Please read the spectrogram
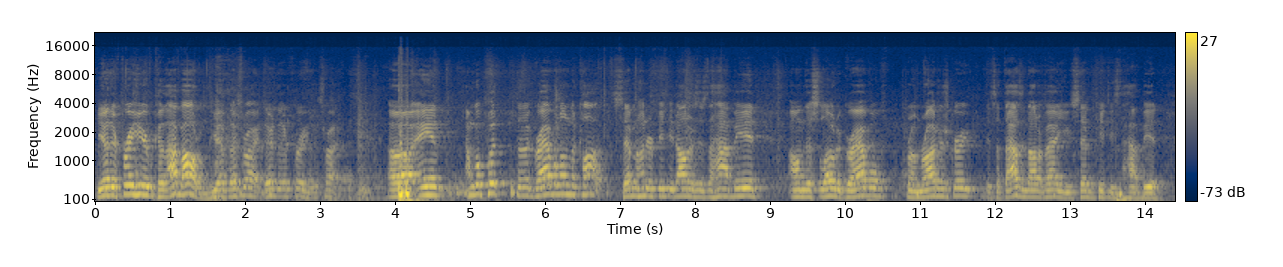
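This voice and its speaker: A man's voice: a little high, moderate pace. A man hosting a live radio auction, reading out bids in a folksy, chuckling way.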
